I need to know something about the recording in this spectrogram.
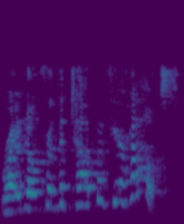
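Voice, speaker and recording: A woman's voice: high voice, big pitch swings, normal speed, warm tone, a little hiss or hum, voice pushed up. A woman reader voicing a plump, jolly small-town grocer, kindly and amused, in a memoir reading. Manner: folksy, reassuring, amused. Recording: roomy, slightly dull home recording.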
